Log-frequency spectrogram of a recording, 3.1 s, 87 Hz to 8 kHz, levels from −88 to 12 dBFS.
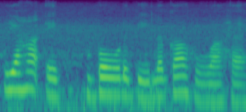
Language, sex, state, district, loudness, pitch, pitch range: Hindi, female, Punjab, Fazilka, -17 LUFS, 170 Hz, 150-185 Hz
